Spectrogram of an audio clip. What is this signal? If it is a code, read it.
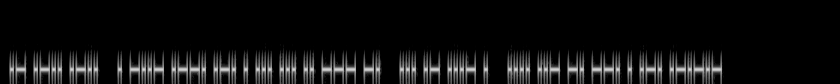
Morse code, heard as a keyed tone, about 40 wpm, 700 Hz. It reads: ALL EXPRESSION SAVE HUNGER.
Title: A Sound Of Thunder 40wpm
